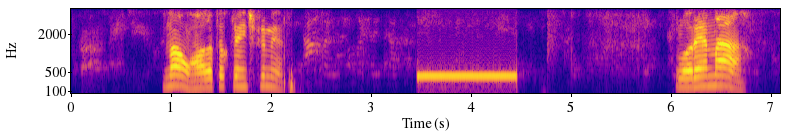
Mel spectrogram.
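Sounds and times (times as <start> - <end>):
speech: 0.9 - 2.3, 6.0 - 6.8
unanswered telephone call ringing: 3.5 - 4.5.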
